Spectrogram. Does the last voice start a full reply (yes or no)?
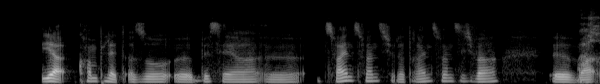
no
